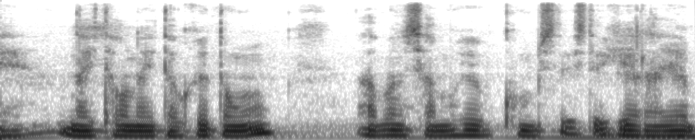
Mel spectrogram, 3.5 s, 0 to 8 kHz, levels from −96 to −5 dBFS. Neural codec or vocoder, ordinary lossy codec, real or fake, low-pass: none; none; real; 7.2 kHz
